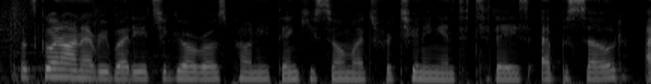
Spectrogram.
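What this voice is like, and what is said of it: Very hoarse voice. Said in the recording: “my voice is hoarse AF”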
